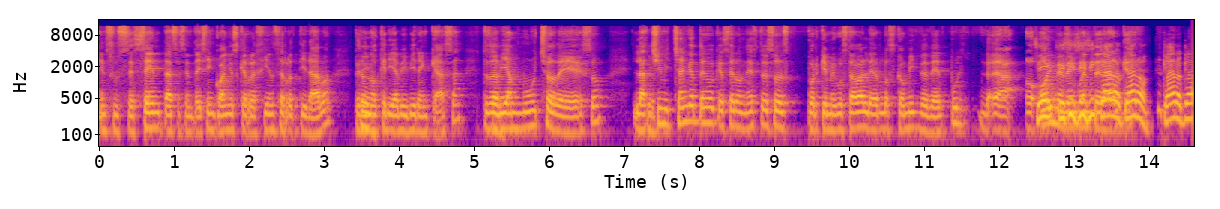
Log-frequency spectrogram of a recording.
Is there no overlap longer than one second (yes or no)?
no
